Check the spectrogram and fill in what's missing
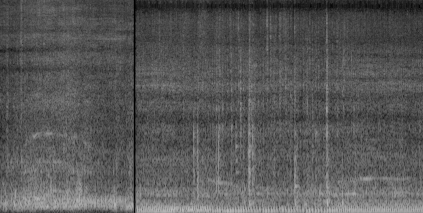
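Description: A farm tractor's engine runs loud and close, a steady low rumble that cuts in abruptly after a quieter stretch and then chugs on with scattered clanks and rattles.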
